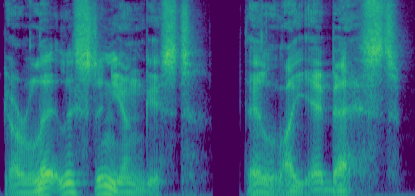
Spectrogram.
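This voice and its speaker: A man's voice: a bass voice, sing-song, unhurried, bright, forceful tone, husky, heavily acted. A man voicing a big, jovial, rustic gamekeeper teacher in an audiobook, hearty and folksy. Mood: jovial, instructing. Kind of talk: audiobook character voice.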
